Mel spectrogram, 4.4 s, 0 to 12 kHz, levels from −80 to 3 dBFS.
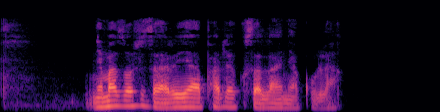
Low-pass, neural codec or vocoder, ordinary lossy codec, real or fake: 7.2 kHz; none; MP3, 64 kbps; real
